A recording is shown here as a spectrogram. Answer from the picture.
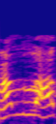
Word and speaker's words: আল্লাহ: আল্লাহ পাকের উচ্চারণটা হচ্ছে আল্লাহ পাকের নাম হচ্ছে আল্লাহ। মুখটা একটু গোল হয়ে যাবে। বলেন আল্লাহ আল্লাহ।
